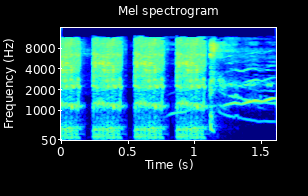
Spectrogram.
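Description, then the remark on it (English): A short, rough burp repeated four times in quick, identical succession like a loop, followed by a thin, wavering high-pitched squeal that trails off. “That wasn't the only time that you burped in the show.”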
